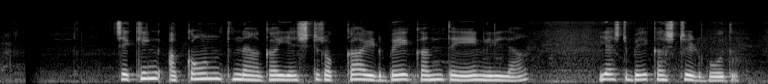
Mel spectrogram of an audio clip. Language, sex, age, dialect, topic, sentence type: Kannada, male, 25-30, Northeastern, banking, statement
